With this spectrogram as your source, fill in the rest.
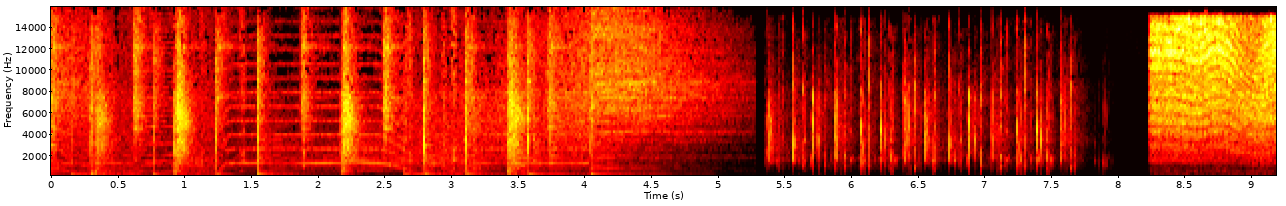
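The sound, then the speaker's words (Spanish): Deodorant aerosol spray: a steady hiss lasting about a second, following a stretch of rapid rattling clicks. Earlier, descending musical tones play, with no one talking. “No sé lo que tiene este desodorante, pero me da un placer.”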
